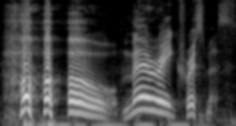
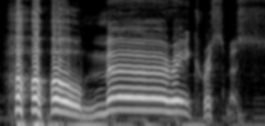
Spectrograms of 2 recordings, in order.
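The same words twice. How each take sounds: First: Booming ho ho ho, then a slow, weak Merry Christmas; Santa voice. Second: Loud, high ho ho ho, very slow Merry Christmas; big jolly Santa, held right to the end; booming Santa voice. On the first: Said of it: "Give me your Santa voice". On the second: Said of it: "Hey, there we go". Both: Shown as a demonstration.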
